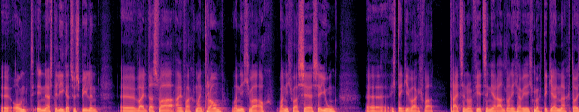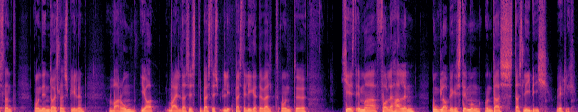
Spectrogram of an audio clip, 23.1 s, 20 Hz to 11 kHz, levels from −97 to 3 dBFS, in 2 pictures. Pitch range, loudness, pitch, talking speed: 105-120 Hz, -24 LUFS, 110 Hz, 175 wpm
